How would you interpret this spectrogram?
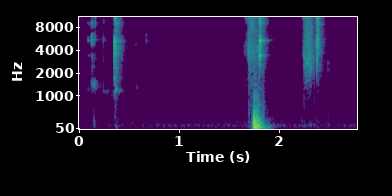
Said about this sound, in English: Hope everybody gonna love the scents. First of all, let's spray Jean Paul Gaultier Le Male Elixir.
